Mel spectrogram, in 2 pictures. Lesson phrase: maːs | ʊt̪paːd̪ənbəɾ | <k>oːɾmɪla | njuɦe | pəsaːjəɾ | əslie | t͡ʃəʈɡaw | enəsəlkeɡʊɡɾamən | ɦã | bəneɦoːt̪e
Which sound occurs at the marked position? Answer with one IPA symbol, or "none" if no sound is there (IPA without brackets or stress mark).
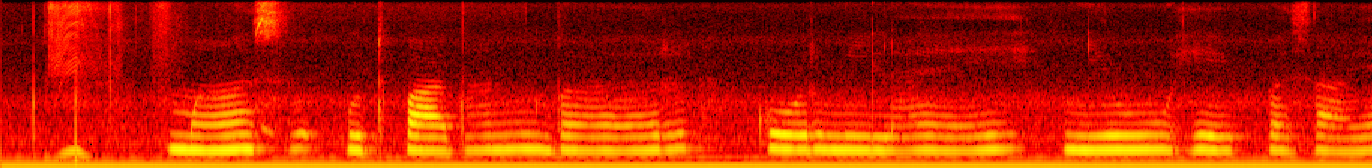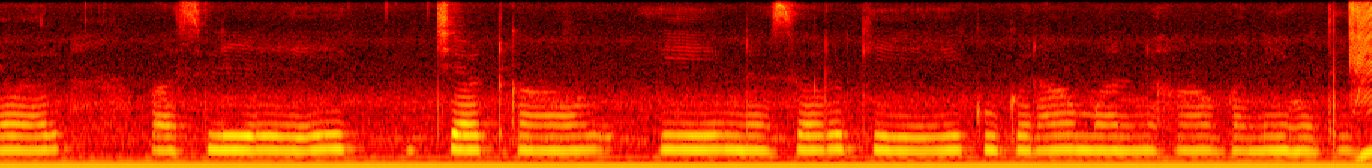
k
